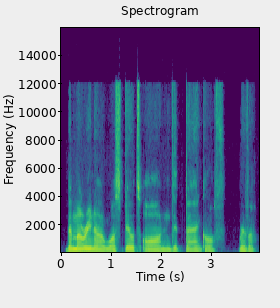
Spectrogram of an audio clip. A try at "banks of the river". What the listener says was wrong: just remember to pronounce the S. Okay? banks, banks of the river. I need to be able to hear that clearly.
